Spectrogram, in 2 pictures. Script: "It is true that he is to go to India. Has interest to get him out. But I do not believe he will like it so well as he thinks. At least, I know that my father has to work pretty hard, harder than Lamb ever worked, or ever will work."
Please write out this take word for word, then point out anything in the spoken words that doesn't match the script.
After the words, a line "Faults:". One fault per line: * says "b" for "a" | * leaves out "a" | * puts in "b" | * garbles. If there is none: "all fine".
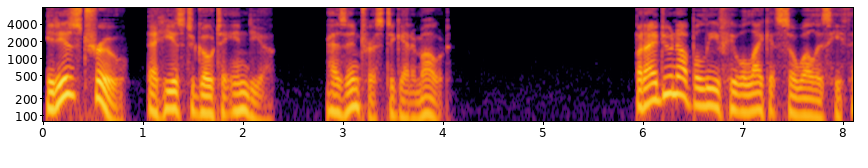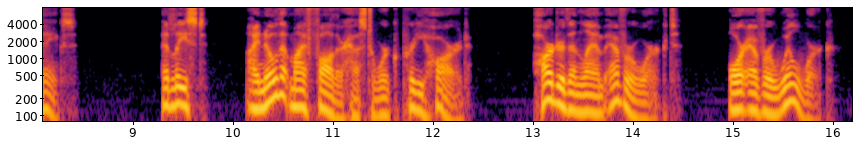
"It is true that he is to go to India. Has interest to get him out. But I do not believe he will like it so well as he thinks. At least, I know that my father has to work pretty hard, harder than Lamb ever worked, or ever will work."
Faults:
all fine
